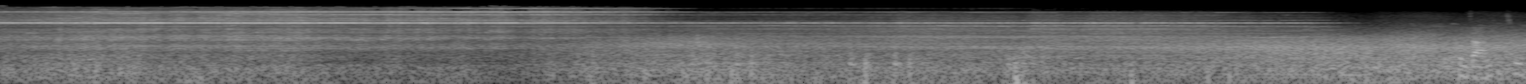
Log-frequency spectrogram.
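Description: A steam train rolls past close by on a mountain gradient, wheels squealing with a high metallic whine over a steady rumbling clatter that eases slightly midway.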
